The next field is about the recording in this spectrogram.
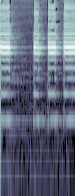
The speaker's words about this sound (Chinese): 这时候，波兹忽然想到一个可以通知农夫跑过来的办法。小猪波兹沁响了拖拉机的喇叭，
